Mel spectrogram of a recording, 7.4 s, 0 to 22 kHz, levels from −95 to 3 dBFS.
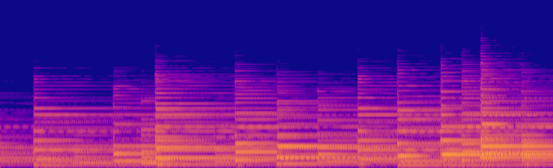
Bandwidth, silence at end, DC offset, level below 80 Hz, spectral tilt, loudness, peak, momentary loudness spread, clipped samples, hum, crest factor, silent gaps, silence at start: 5.8 kHz; 0 s; under 0.1%; -54 dBFS; -9.5 dB/octave; -28 LUFS; -10 dBFS; 12 LU; under 0.1%; none; 18 dB; none; 0 s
